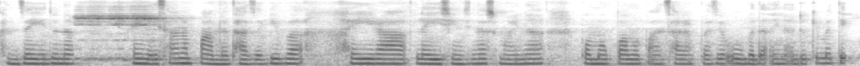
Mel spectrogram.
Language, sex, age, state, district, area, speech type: Manipuri, female, 18-30, Manipur, Bishnupur, rural, spontaneous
